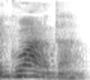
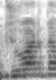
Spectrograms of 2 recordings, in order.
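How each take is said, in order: First: "গুয়ার্দা" with hard g in place of j; hard g pronunciation. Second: "জুয়ার্দা" starting with j in place of hard g; wrong j pronunciation. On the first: Teacher restates the correct word, "গুয়ার্দা" with hard g. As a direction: say "গুয়ার্দা" as GWAR-da, falling. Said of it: "তাহলে কি আপনাকে আমি জুয়ার্দা বলবেন". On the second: Teacher asks if they would say it so, "জুয়ার্দা" with j sound. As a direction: say "জুয়ার্দা" as JWAR-da. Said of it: "জুয়ার্দা বলবেন". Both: Shown as a demonstration.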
